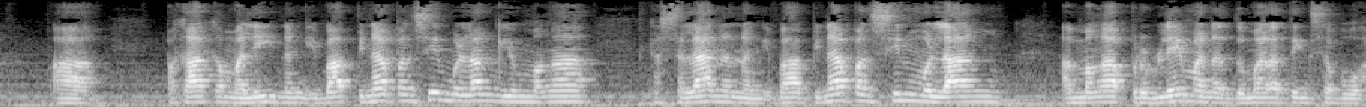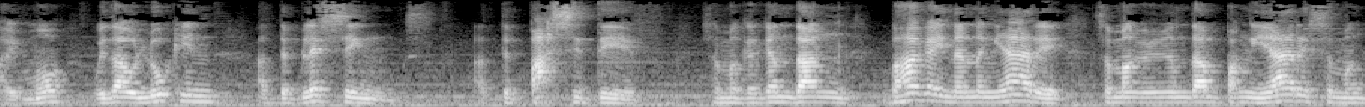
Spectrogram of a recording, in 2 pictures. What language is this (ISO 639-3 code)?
fil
